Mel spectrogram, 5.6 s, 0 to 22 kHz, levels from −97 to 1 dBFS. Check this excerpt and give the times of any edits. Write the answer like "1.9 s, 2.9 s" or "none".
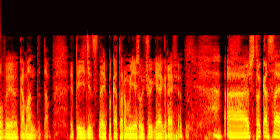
2.1 s, 2.7 s

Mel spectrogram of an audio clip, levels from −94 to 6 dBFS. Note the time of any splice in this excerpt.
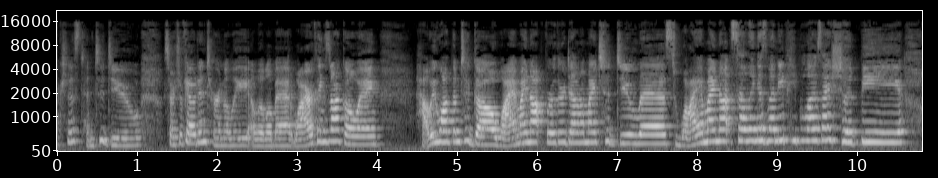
1.6 s

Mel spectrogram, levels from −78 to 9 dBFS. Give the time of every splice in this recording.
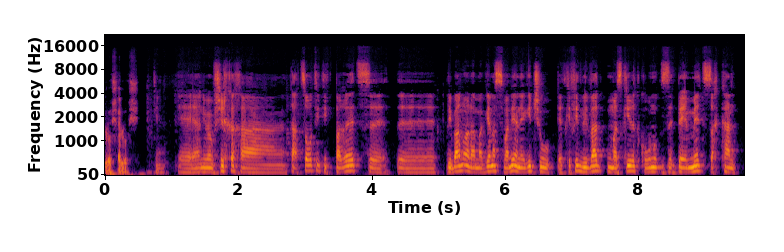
2.7 s, 5.1 s, 6.8 s

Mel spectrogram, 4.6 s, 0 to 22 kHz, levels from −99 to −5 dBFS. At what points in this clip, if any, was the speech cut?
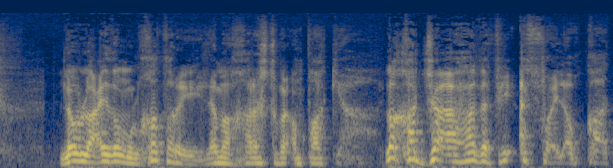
2.8 s

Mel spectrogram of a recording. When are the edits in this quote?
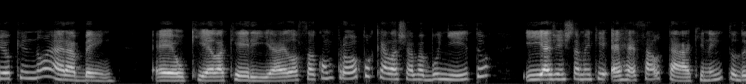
5.9 s

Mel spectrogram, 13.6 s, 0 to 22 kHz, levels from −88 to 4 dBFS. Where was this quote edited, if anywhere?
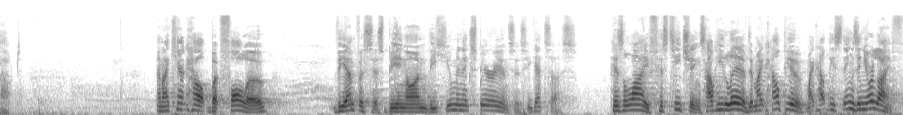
none

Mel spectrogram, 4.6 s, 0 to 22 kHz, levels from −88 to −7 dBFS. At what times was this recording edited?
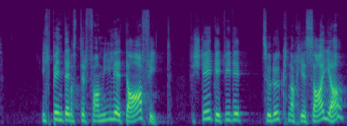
0.9 s, 2.8 s

